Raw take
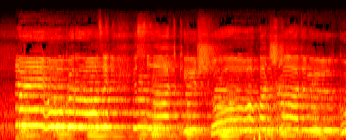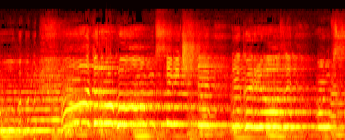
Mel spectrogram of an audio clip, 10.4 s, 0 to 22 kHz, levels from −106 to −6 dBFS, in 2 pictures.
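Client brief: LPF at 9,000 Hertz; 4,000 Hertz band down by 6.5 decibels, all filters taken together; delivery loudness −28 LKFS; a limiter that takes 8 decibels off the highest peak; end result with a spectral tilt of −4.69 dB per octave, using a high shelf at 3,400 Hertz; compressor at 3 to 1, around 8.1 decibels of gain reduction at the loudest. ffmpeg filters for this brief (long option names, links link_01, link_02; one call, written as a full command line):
ffmpeg -i in.wav -af "lowpass=9000,highshelf=frequency=3400:gain=-6.5,equalizer=frequency=4000:width_type=o:gain=-4.5,acompressor=threshold=-32dB:ratio=3,volume=10dB,alimiter=limit=-20dB:level=0:latency=1" out.wav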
